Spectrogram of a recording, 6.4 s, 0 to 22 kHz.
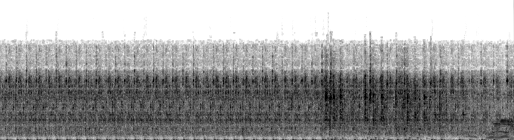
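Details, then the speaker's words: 1969 BSA Starfire single, first start after over 15 years, new carburetor cable, idle mixture screw 1.5 turns out, 5100 miles on the speedometer: strong even thumping around four beats a second, steady and firm; runs healthy, fired up easily. "um I don't know if you can hear everything I was saying over the engine uh it's very possible that that 5100 miles on the speedometer could very well be accurate um the engine sounds really good for it to fire up that easily"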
